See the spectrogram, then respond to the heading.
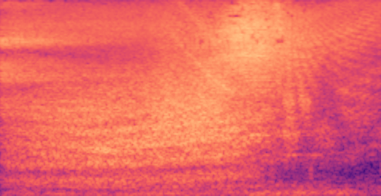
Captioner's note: text whooshing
